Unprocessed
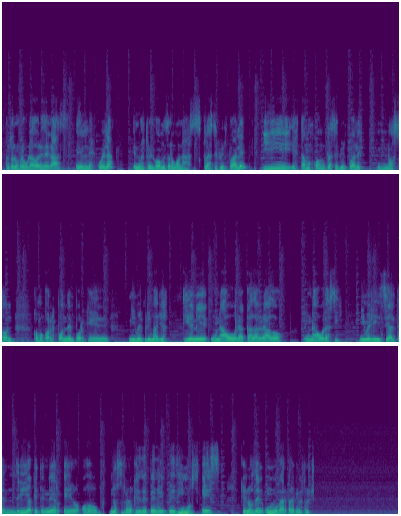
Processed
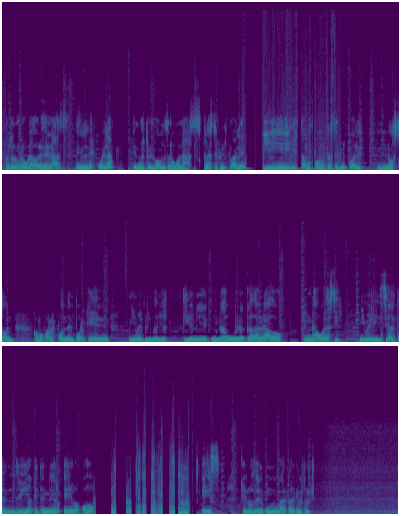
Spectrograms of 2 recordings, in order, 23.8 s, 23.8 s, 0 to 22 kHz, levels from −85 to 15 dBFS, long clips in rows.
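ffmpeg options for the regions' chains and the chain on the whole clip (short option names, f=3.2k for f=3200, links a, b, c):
-filter_complex "[0:a]asettb=1/sr,asplit=3[a][b][c];[a]atrim=end=4.784[d];[b]atrim=start=4.78:end=6.78,asetpts=PTS-STARTPTS,afade=t=in:d=0.004:c=qsin,afade=t=out:st=1.996:d=0.004:c=qsin,aeval=exprs='val(0)*gte(abs(val(0)),0.00794)':c=same,bandreject=f=50:t=h:w=6,bandreject=f=100:t=h:w=6,bandreject=f=150:t=h:w=6,bandreject=f=200:t=h:w=6,bandreject=f=250:t=h:w=6,bandreject=f=300:t=h:w=6[e];[c]atrim=start=6.776[f];[d][e]acrossfade=d=0.004:c1=hsin:c2=qsin[g];[g][f]acrossfade=d=0.004:c1=qsin:c2=hsin,asettb=1/sr,asplit=3[h][i][j];[h]atrim=end=8.064[k];[i]atrim=start=8.06:end=9.11,asetpts=PTS-STARTPTS,afade=t=in:d=0.004:c=qsin,afade=t=out:st=1.046:d=0.004:c=qsin,lowpass=f=2.7k:w=0.5412,lowpass=f=2.7k:w=1.3066,bandreject=f=880:w=17[l];[j]atrim=start=9.106[m];[k][l]acrossfade=d=0.004:c1=hsin:c2=qsin[n];[n][m]acrossfade=d=0.004:c1=qsin:c2=hsin,asettb=1/sr,asplit=3[o][p][q];[o]atrim=end=10.794[r];[p]atrim=start=10.79:end=12.91,asetpts=PTS-STARTPTS,afade=t=in:d=0.004:c=qsin,afade=t=out:st=2.116:d=0.004:c=qsin,asuperstop=centerf=1000:order=8:qfactor=1.9,tiltshelf=f=830:g=4.5[s];[q]atrim=start=12.906[t];[r][s]acrossfade=d=0.004:c1=hsin:c2=qsin[u];[u][t]acrossfade=d=0.004:c1=qsin:c2=hsin,asettb=1/sr,asplit=3[v][w][x];[v]atrim=end=17.704[y];[w]atrim=start=17.7:end=19.77,asetpts=PTS-STARTPTS,afade=t=in:d=0.004:c=qsin,afade=t=out:st=2.066:d=0.004:c=qsin,asuperstop=centerf=1400:order=8:qfactor=1.4,equalizer=f=430:t=o:w=1.4:g=-15,acrusher=bits=4:mix=0:aa=0.5[z];[x]atrim=start=19.766[aa];[y][z]acrossfade=d=0.004:c1=hsin:c2=qsin[ab];[ab][aa]acrossfade=d=0.004:c1=qsin:c2=hsin,highpass=120,acompressor=mode=upward:threshold=-44dB:ratio=2.5,alimiter=level_in=1dB:limit=-24dB:level=0:latency=1:release=12,volume=-1dB,volume=-3dB"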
